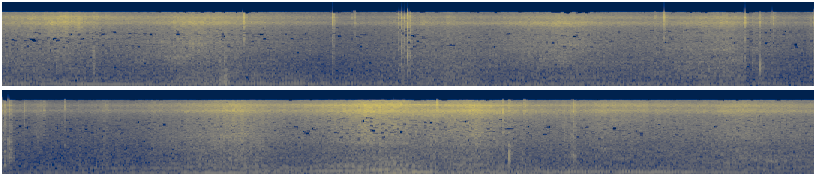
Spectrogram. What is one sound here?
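A stiff vinyl seat cover rustles and crinkles as it is handled.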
